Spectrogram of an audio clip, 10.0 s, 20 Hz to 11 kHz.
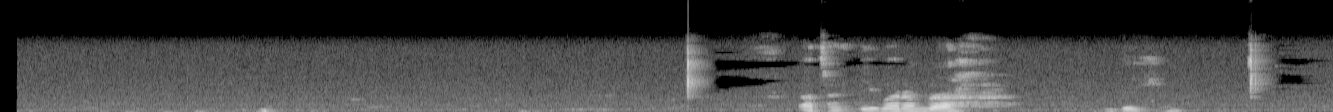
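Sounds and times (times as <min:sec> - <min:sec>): faint room hiss: 0:00.2 - 0:10.0.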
